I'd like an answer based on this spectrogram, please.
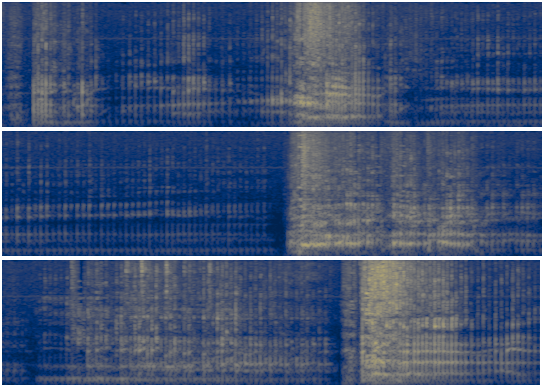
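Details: Lion. Deep, rough roars from a lion come in loud bursts around the second, sixth and eleventh seconds. Softer, steady low rumbles fill the gaps between them.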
